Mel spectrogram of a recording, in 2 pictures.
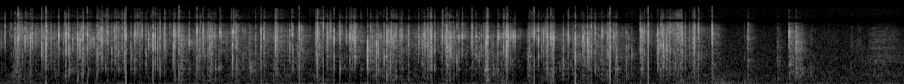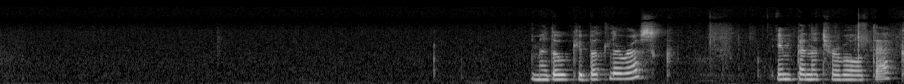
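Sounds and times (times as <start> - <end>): foil wrapper crinkling: 0.0 - 8.0.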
